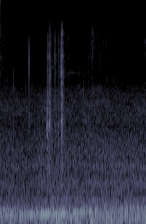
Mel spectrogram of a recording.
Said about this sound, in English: Hear that? Listen to that engine. Continuous variable transmission.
